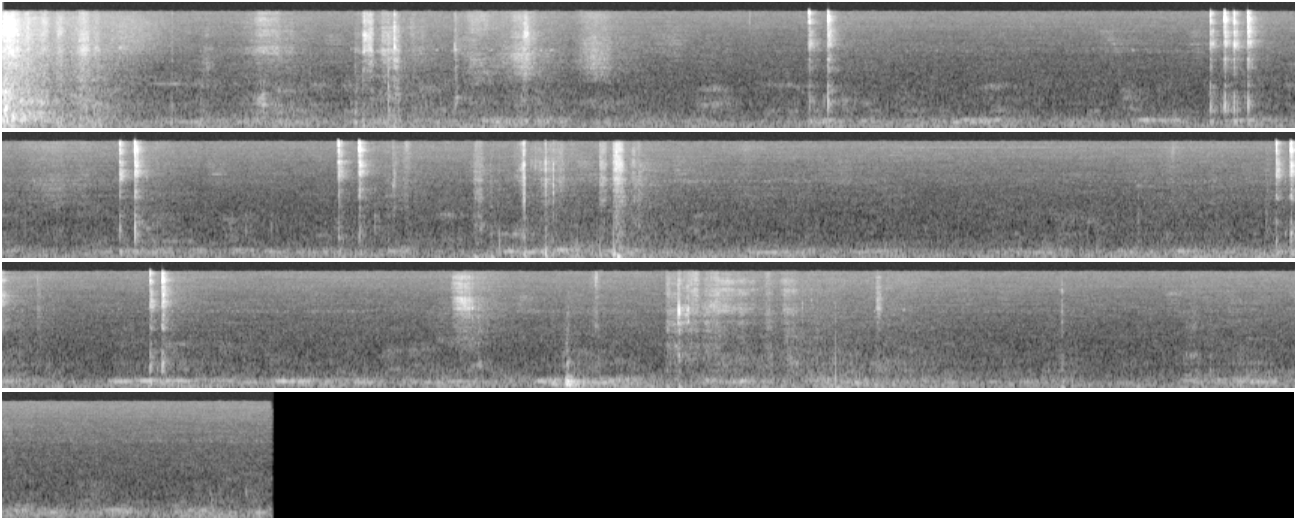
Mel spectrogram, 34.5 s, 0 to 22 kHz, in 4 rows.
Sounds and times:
Inside, small room: 0.0s - 27.7s.

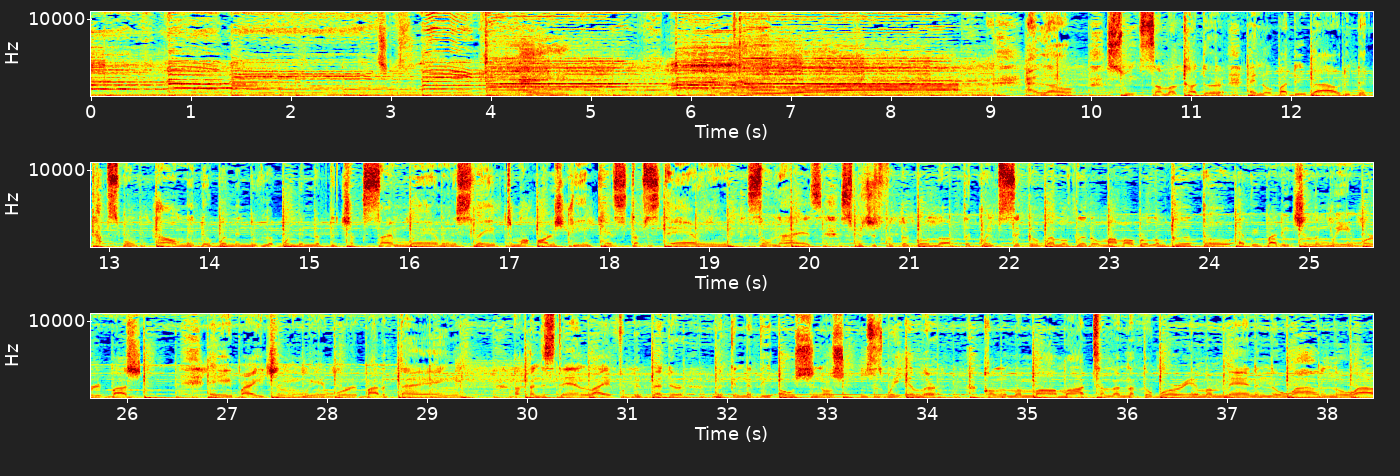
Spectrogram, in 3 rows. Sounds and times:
New-age music: 0.0s - 38.4s.

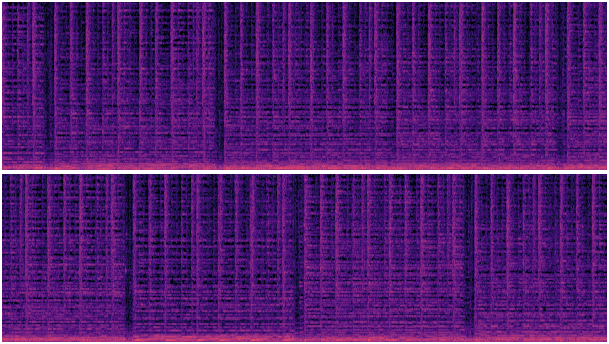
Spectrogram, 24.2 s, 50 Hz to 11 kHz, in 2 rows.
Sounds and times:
Music: 0.0s - 24.2s.

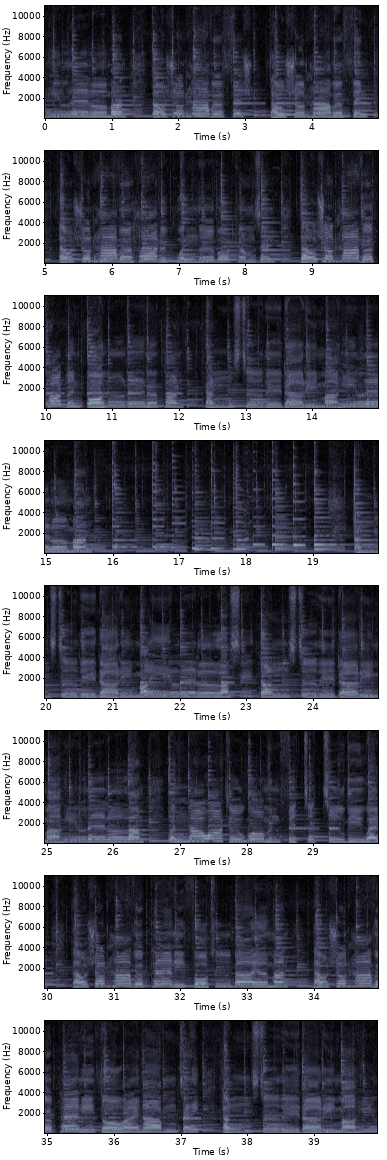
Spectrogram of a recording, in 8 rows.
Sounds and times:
Music: 0.0s - 39.9s.

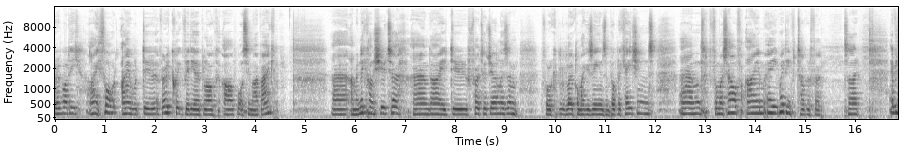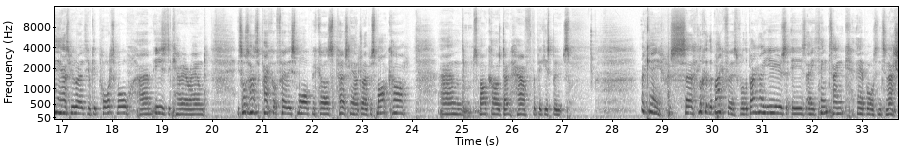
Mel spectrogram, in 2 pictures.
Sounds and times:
Speech: 0.0s - 4.6s, 5.5s - 27.2s, 28.6s - 33.7s.

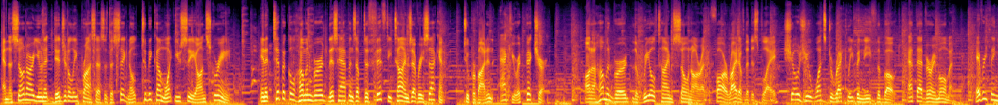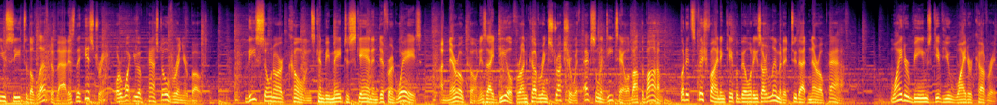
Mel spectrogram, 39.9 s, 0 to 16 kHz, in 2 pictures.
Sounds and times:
Speech: 0.0s - 11.0s, 11.7s - 24.1s, 24.9s - 36.9s, 37.8s - 39.9s
Music: 0.0s - 39.9s.

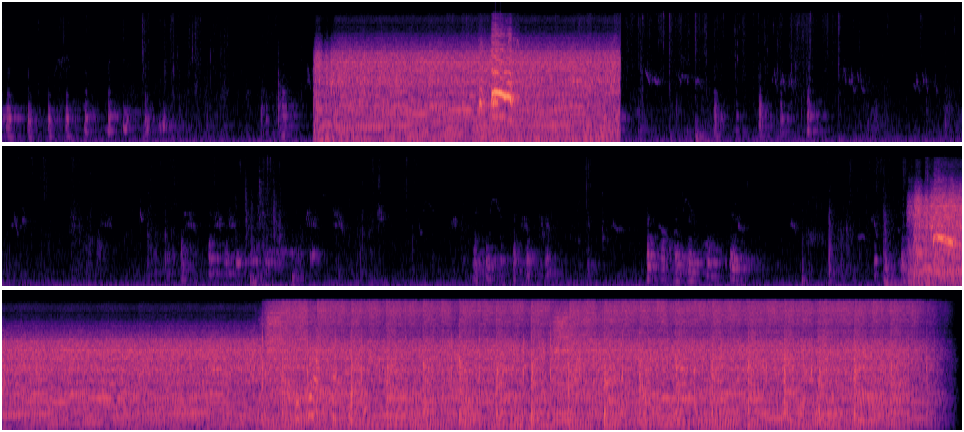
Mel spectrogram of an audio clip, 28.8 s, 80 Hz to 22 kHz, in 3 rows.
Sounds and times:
Cluck: 0.0s - 3.1s, 4.8s - 5.3s, 6.2s - 19.3s, 21.8s - 23.2s.

